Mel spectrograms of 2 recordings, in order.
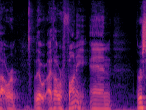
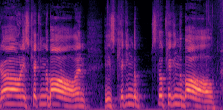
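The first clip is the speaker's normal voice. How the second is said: much higher and louder, hammed-up bored play-by-play; mock soccer commentator; 12 semitones higher, 12 dB louder, slower than usual. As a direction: parody a dull soccer commentator, loud and high, drawn out. Mocking boring soccer play-by-play.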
